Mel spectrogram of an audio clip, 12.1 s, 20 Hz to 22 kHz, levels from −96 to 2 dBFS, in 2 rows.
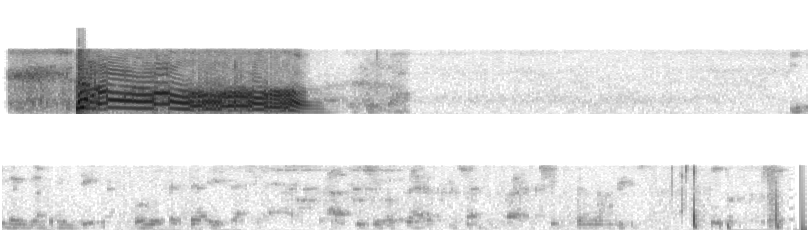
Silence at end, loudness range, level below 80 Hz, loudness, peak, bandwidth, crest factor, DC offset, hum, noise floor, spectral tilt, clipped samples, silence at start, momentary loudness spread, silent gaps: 9.75 s; 9 LU; -56 dBFS; -14 LUFS; 0 dBFS; 6 kHz; 20 dB; under 0.1%; none; -70 dBFS; -8 dB/octave; under 0.1%; 0.05 s; 12 LU; none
